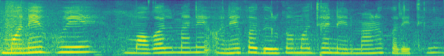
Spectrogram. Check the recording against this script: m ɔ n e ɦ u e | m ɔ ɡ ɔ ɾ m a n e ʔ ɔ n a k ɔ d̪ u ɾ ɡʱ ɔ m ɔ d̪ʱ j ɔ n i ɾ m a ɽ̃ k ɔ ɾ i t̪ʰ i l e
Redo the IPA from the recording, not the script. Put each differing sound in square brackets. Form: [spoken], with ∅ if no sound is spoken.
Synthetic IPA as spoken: m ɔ n e ɦ u e | m ɔ ɡ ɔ [l] m a n e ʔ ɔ n [e] k ɔ d̪ u ɾ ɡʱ ɔ m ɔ d̪ʱ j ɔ n i ɾ m a ɽ̃ k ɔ ɾ i t̪ʰ i l e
